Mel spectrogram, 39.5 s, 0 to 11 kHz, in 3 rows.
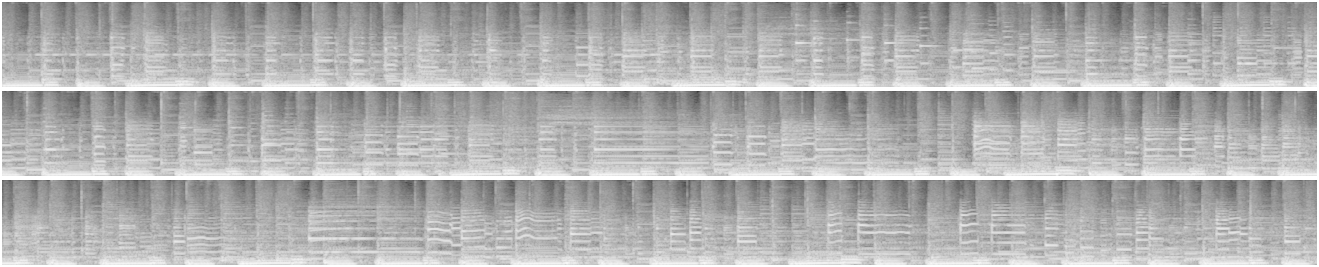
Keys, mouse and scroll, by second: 0.2 a, 1.3 shift+d, 2.0 r, 3.5 click, 5.8 KP_3, 6.1 KP_1, 6.4-6.7 scroll up 1, 6.7 click, 7.3 scroll up 1, 7.5 shift+middle click, 7.9-8.2 scroll up 1, 8.2 click, 11.1 r, 13.0 click, 13.8 scroll down 1, 14.1 middle click, 14.5 KP_3, 14.7-15.1 scroll up 4, 15.1 shift+middle click, 17.3 click, 17.5 scroll down 1, 17.7-18.8 middle drag, 18.8 KP_3, 19.0-19.4 scroll up 3, 19.4-20.4 drag, 22.4 f, 23.1 ctrl+z, 23.5 s, 26.2 r, 27.0-28.0 drag, 28.8-29.8 drag, 30.2-30.6 scroll up 1, 30.6-31.6 drag, 31.6-32.7 drag, 32.8 ctrl+z, 32.9 ctrl+z, 33.8 ctrl+shift+z, 34.6 s, 36.4 s, 37.2 r, 38.3 g.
